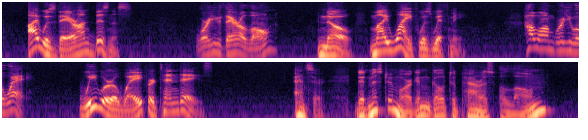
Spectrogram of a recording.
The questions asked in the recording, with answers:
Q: Did Mr. Morgan go to Paris alone?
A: No, he didn't.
